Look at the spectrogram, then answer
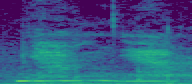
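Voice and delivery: soft unvoiced whisper to a baby. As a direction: breathe it in a playful whisper. Feeding baby, then whispered.

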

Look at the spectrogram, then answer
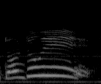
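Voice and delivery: ordinary delivery

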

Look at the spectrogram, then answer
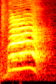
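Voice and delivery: short, very high loud shriek; sudden piercing baby cry; baby's wail. Acted. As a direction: imitate a baby popping out screaming. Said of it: "the baby goes".

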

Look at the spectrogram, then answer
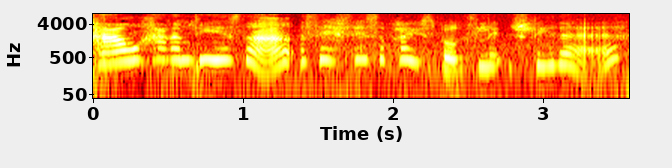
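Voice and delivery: high, excited marvelling; delighted surprise. Real, not acted. Vlogger spots a post box by the new house, delighted. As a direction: marvel at it, pitched well up.

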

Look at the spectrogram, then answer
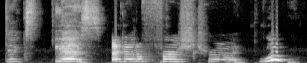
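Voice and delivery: high, loud triumphant whoops; shouting yes with real glee; excited cheer. Real, not acted. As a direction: celebrate a lucky win out loud. Succeeds on first try.

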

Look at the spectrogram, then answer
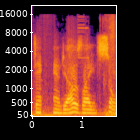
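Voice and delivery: loud frustrated gamer yell. Real, not acted. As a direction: shout the complaint. Friend yells about lag.

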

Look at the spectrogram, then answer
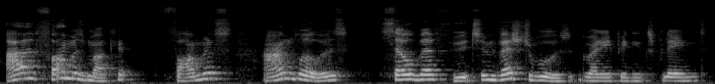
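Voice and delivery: ordinary delivery

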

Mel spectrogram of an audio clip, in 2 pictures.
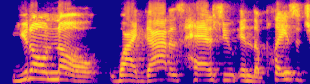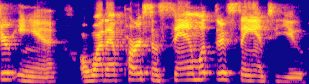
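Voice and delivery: usual speaking voice

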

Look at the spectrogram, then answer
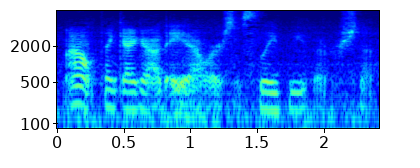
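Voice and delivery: usual speaking voice

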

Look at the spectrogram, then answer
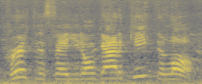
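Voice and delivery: ordinary talk, nothing marked

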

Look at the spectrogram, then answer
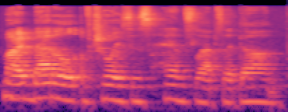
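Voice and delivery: pinch your nose and speak; pinched-nose duel challenge; nasal voice. Acted.

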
